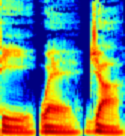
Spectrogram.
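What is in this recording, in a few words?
"tiweja", concatenated syllables; Affixing experiment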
